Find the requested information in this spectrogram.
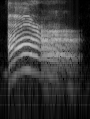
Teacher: হলকের মধ্যখান হইতে উচ্চারিত মানে গলার মধ্যখান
